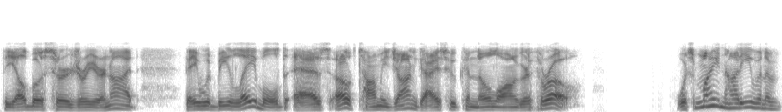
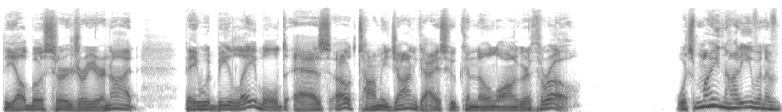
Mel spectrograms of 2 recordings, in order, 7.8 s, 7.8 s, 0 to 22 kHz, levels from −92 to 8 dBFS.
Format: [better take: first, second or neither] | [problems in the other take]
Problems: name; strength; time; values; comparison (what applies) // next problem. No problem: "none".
second | phone-call audio; nothing above 3.5 kHz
